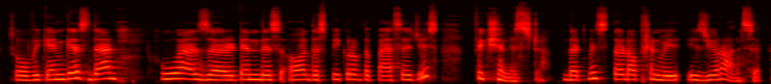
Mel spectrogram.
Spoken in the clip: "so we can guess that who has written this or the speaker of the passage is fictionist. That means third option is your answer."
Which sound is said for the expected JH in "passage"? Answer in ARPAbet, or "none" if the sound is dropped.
JH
